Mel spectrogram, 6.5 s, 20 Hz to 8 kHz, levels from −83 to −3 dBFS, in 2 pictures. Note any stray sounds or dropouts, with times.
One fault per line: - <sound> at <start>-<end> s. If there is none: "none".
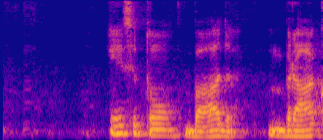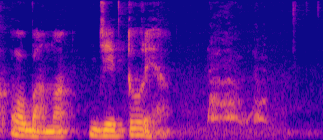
- bark at 5.3-6.0 s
